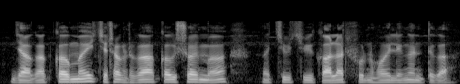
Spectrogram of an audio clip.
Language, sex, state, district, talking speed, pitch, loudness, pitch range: Wancho, male, Arunachal Pradesh, Longding, 145 wpm, 105 Hz, -20 LUFS, 100-115 Hz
